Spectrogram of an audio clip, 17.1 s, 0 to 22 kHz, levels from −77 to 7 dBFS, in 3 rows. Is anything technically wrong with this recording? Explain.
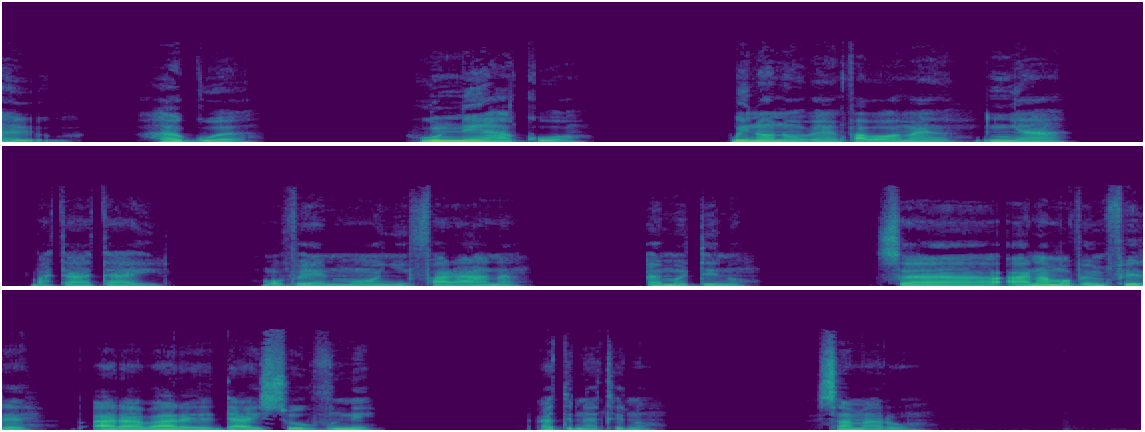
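No, nothing technically wrong can be heard in this speech audio.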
